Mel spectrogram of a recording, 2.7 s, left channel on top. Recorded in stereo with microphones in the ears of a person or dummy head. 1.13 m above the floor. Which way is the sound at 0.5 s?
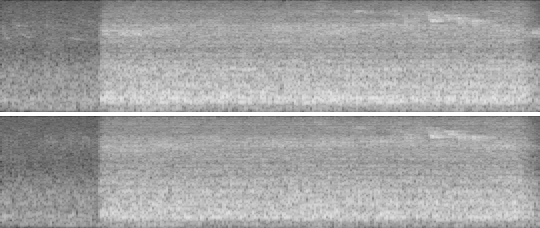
5° right (ahead or behind).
